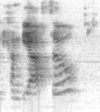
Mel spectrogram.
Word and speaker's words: Cambiaso: Everyone saw him consulting it and succeeding, but it turned out that he didn't have any information on Esteban Cambiaso. Is my pronunciation on that correct? – That's right, yep.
